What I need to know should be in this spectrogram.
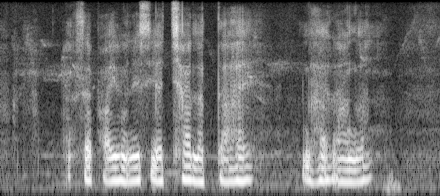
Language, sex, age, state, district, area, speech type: Hindi, female, 45-60, Uttar Pradesh, Chandauli, rural, spontaneous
